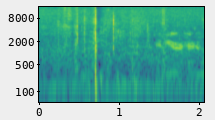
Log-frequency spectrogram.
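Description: A single sharp thump of a foot kicking a football in a punt, about two-thirds of a second in, over a steady low outdoor hum.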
